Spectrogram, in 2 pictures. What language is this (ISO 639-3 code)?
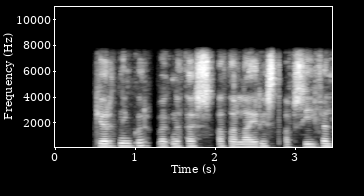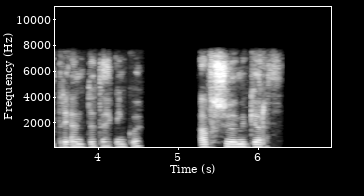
isl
